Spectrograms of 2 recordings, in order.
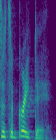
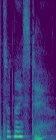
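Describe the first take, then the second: First: It is said brightly with high energy. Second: It is said flatly with low energy.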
